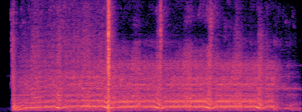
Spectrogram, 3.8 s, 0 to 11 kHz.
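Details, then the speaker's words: 1972 Mercedes 280SE 4.5, compression test cranking with fuel pump fuse 4 pulled: even cranking about five beats a second, no misses; 145 psi, good despite suspected poor ring oil seal. "Okay, 145. That's pretty good, considering that we have a situation where we've got, you know, probably not a good oil seal on the piston rings."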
